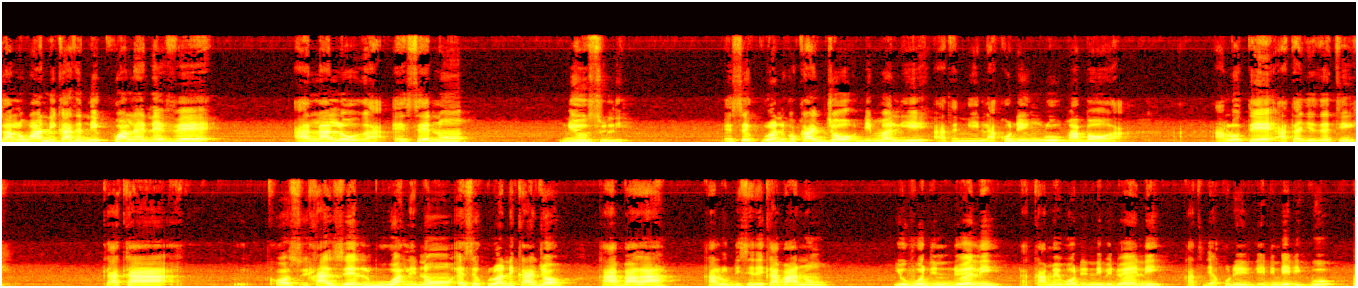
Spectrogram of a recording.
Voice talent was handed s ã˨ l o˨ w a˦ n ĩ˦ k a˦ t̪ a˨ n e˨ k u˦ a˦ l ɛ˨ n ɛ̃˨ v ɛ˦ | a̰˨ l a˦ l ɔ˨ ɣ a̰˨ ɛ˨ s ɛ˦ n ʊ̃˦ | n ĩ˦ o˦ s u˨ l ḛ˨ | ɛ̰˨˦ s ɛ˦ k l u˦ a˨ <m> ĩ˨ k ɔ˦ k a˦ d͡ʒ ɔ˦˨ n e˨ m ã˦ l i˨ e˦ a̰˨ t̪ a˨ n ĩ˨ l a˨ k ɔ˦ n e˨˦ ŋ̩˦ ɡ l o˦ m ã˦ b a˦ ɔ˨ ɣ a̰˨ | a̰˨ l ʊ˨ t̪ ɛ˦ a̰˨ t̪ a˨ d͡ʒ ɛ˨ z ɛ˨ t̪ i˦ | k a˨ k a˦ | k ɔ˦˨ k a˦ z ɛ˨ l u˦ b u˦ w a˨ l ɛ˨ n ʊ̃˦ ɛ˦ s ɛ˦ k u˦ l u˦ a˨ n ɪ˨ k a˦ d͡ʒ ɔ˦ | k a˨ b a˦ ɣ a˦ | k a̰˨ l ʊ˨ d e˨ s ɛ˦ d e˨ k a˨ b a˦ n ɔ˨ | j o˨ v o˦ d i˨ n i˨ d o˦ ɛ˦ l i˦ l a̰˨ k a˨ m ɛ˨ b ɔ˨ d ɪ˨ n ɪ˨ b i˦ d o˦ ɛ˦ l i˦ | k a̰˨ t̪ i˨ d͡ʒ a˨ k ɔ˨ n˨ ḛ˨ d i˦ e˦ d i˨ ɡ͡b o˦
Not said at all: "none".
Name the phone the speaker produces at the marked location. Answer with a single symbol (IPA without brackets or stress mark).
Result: n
